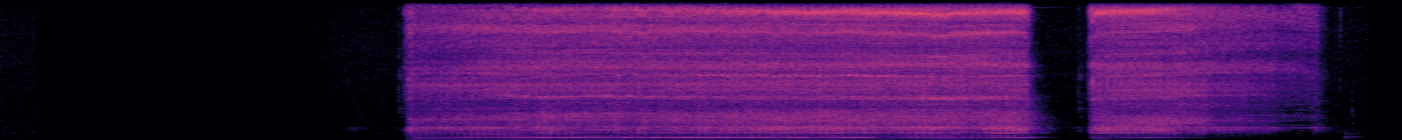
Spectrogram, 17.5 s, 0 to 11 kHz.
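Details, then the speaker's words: 2.0 mm pilot drill boring the initial implant hole for a MEDENTIKA MicroCone implant (4.5 × 13 mm), region 36, third quadrant; steady mid-pitched motor whine about eight seconds, brief pause, then resumes; maximum speed 800 noted. "El orificio inicial se realiza con la broca piloto de 2,0 milímetros."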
